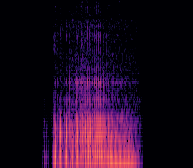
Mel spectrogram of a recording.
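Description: A single loud, rough, fluttering snore lasting about a second, with a rattling engine-like quality; heavy snoring.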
